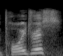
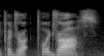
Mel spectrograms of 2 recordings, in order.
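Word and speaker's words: Poydras: But And- there are some things we don't pronounce correctly, like poidrus. I think it's supposed to be poidras, but what What is draws?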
